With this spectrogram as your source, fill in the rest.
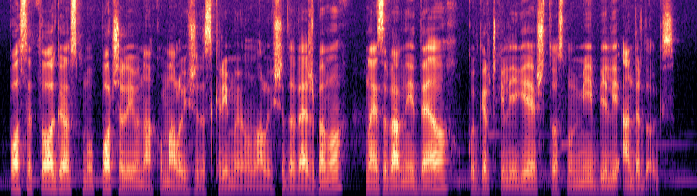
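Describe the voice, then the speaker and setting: A man speaks in a normal speaking voice. His intonation stays fairly even at a moderate pace. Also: medium pitch for a man. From Serbia, Novi Sad. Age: 20s. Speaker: esports player. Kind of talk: interview testimony. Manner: casual, with fillers.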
